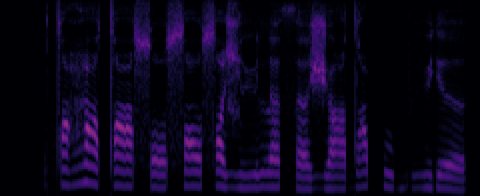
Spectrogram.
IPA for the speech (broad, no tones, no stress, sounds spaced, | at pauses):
tˤ y ɦ i tˤ y u̯ sˤ y sˤ ə˞ y̯ sˤ ə˞ ʑ y l ɐ θ ɐ ʒ ə˞ dˤ i p u bʱ y ɾʲ ə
